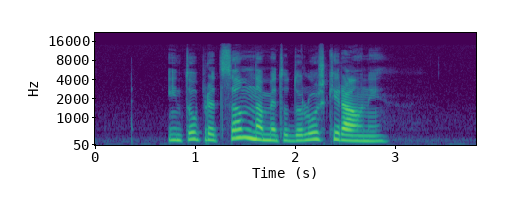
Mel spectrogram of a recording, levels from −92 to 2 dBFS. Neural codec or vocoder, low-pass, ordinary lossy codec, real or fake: none; 14.4 kHz; none; real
